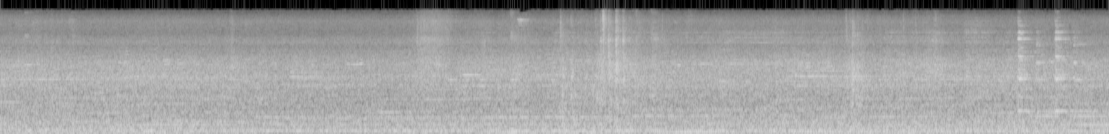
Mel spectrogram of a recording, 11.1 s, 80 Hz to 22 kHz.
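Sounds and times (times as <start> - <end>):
bus engine hum: 0.0 - 11.0
road rumble: 0.0 - 11.0.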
